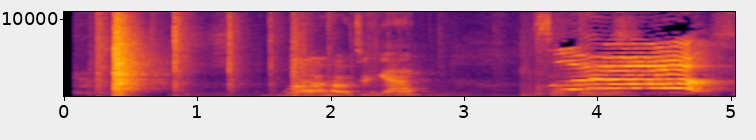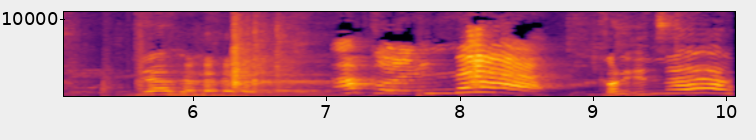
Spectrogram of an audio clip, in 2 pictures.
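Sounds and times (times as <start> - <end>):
ball bouncing on wooden floor: 0.2 - 3.8, 5.0 - 6.7.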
